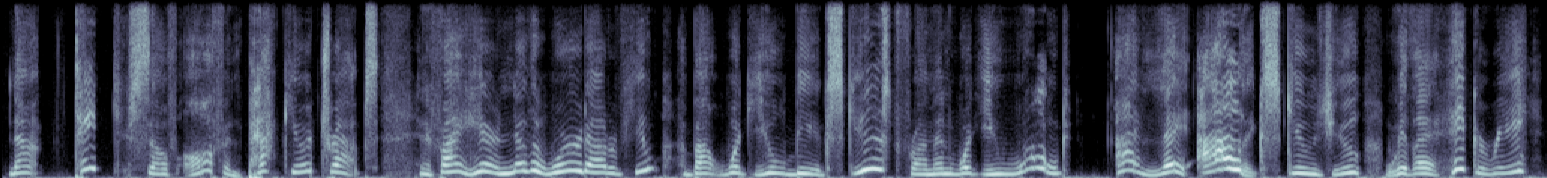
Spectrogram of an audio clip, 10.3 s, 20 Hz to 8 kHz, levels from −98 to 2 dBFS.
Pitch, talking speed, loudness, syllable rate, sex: 260 Hz, 200 wpm, -19 LUFS, 5.2 syllables/s, male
